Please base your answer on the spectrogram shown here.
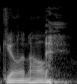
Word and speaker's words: Gyllenhaal: And I feel like, by the way, Jake Gyllenhaal was originally, like, they tried to get one casting director. It's pronounced Gyllenhaal.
